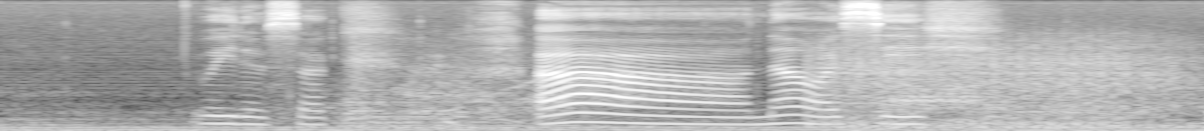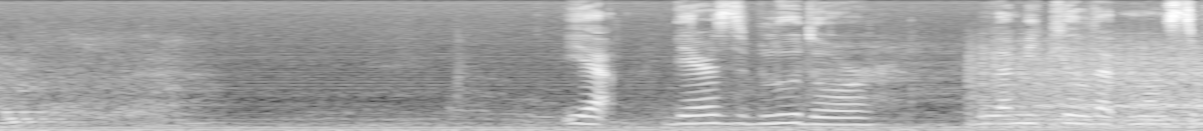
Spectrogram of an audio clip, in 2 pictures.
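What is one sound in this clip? A young woman talks into a close microphone with animation.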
